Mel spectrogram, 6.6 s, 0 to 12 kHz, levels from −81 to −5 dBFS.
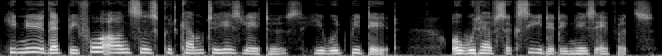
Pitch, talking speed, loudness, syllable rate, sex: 185 Hz, 190 wpm, -18 LUFS, 4.7 syllables/s, female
